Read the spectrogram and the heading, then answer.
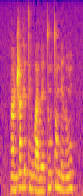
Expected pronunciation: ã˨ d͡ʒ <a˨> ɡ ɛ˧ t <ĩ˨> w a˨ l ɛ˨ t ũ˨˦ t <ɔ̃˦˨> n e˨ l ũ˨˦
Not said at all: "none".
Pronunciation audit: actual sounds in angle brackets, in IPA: a˧, ĩ˨, ɔ̃˧

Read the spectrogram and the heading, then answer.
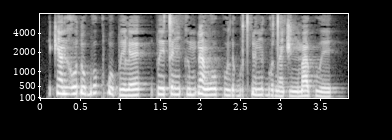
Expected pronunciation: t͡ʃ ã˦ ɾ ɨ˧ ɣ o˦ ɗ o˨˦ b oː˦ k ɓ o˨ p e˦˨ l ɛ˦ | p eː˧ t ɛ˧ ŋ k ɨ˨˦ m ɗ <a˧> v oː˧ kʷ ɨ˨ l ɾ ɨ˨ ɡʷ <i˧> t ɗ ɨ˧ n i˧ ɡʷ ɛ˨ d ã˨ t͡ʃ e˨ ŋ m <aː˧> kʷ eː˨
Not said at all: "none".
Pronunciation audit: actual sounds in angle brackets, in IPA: ã˧, e˧, aː˧

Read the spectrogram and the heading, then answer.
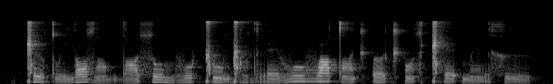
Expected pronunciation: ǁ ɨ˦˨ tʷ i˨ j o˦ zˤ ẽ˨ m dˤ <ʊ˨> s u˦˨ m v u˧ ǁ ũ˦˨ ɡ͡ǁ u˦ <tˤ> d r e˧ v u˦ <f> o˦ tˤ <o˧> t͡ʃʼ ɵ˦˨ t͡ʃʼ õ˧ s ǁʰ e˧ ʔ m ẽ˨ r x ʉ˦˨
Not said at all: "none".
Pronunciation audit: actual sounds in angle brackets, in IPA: u˨, none, v, õ˧

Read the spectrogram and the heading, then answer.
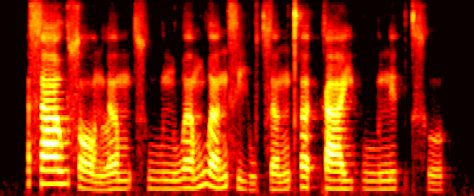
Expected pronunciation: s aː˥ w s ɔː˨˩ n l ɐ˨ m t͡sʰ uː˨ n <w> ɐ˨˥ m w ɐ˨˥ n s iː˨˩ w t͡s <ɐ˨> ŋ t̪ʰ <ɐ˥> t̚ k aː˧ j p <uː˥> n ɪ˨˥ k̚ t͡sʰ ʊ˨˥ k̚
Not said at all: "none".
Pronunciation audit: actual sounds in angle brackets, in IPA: w, ɐ˨˥, ɐ˥, uː˨˧

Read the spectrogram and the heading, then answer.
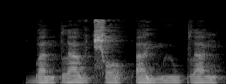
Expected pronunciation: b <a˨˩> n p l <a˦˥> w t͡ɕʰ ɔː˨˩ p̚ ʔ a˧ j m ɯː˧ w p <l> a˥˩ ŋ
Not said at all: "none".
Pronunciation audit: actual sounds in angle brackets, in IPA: a˨˩, a˦˥, l

